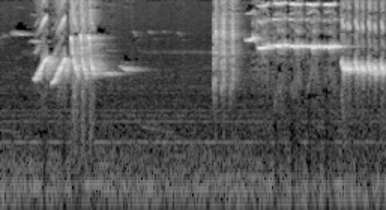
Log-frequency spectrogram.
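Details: Brown-chested jungle flycatcher in full, persistent song meant to spur young birds into singing: a burst of rich, warbling notes, a pause, then long pure high whistles that rise and step down. A quiet low hum continues throughout.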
